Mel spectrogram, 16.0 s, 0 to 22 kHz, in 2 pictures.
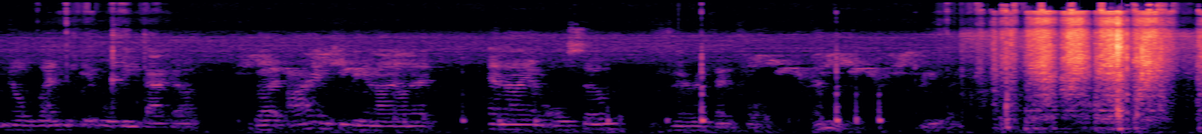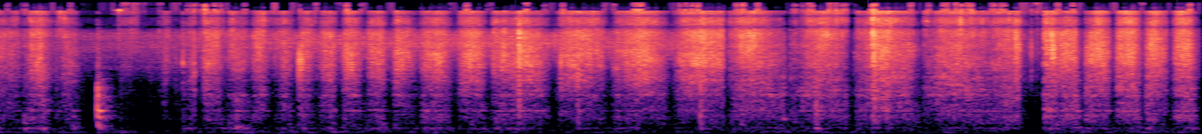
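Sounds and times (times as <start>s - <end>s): hand sanding wood: 6.5s - 16.0s.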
